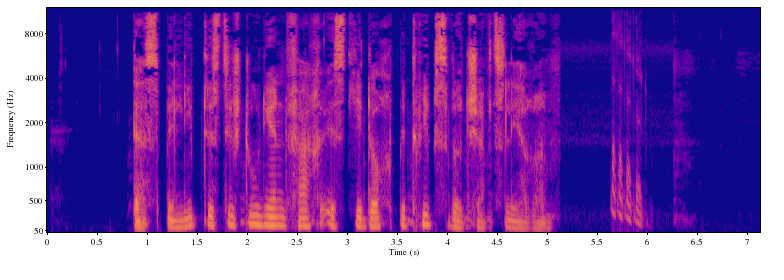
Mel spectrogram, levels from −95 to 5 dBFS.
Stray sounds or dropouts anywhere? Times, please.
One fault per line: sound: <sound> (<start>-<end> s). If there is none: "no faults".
sound: chirp (5.6-6.1 s)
